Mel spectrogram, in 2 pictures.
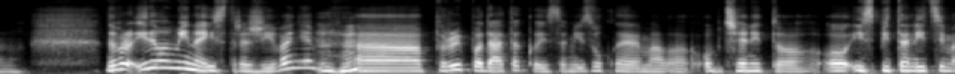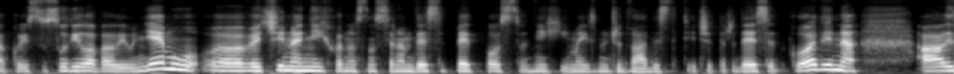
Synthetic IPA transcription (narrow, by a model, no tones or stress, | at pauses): nod̪o̞bɾoʔid̪emo̞minaist̪ɾaʒiːʋaɲe̞ | pr̩ʋipo̞d̪aːt̪akːo̞jisamizʋuklˠaje̞malo̰opt͡ʃe̞nit̪o̞oʔispit̪anit̪simako̞jisusud̪jelˠo̞ʋaliuɲe̞muʋe̞t͡ɕinaɲiːxo̞d̪nosnose̞d̪amd̪e̞set̪̚peːt̪̚po̞st̪oɲiːximaizme̞d͡ʑud̪ʋaːd̪ese̥t̪it͡ʃe̞t̪r̩d̪e̞se̞t̪ɡo̞d̪inaali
